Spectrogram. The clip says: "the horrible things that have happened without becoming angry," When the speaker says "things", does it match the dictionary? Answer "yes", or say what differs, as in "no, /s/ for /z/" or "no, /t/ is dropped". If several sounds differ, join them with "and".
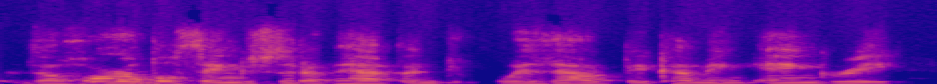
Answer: yes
